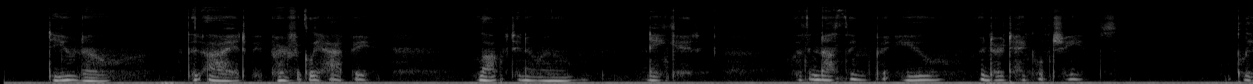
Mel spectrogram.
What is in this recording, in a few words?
intimate, poetic, erotic, romantic, sensual, short; F4A; Behind Closed Doors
